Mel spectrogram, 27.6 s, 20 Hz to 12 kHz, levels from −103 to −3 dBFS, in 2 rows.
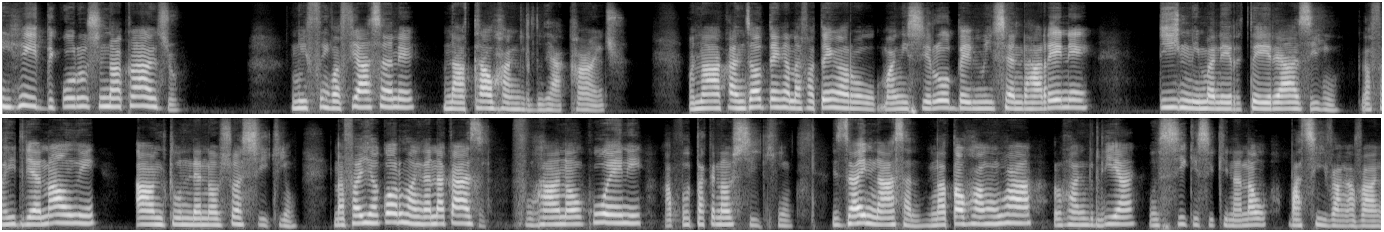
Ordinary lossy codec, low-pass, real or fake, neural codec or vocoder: none; none; fake; codec, 24 kHz, 1 kbps, SNAC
